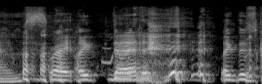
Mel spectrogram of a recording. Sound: laughing

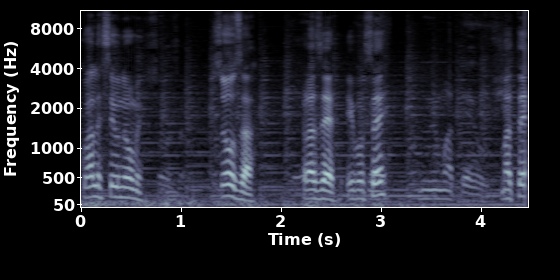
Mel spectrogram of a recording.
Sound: speaking Portuguese

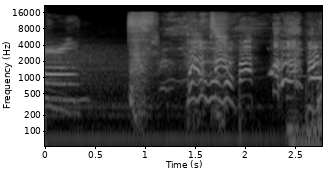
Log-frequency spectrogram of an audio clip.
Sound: laughter

